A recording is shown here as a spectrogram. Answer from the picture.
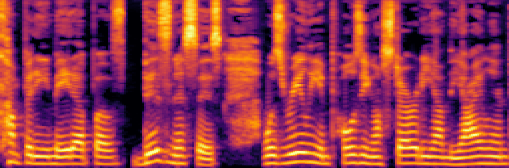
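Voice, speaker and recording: With an American accent and fairly even intonation, an unremarkable speaking voice comes through on a very clean recording with a silent background. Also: woman. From New York City. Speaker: environmental justice attorney and activist. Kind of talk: interview.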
